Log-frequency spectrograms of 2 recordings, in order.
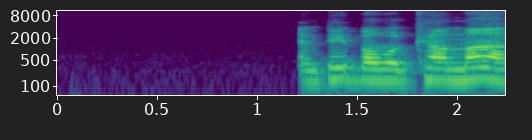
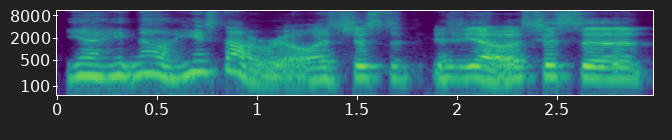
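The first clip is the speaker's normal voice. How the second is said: put-on girls debating; 3 semitones higher than usual. Girls deciding the scarecrow is fake, imitated in higher voices. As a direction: mimic overheard chatter, pitched up. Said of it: "I heard their conversation".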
